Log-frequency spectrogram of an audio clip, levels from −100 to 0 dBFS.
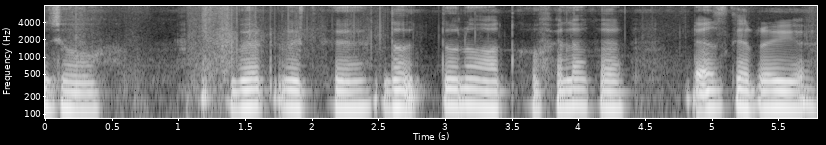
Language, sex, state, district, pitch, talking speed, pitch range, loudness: Hindi, male, Bihar, Jamui, 125 Hz, 115 wpm, 125-130 Hz, -16 LUFS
